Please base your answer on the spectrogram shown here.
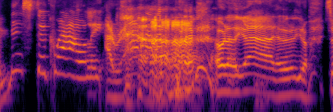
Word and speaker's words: Crowley: I'm retraining myself to say Crowley because apparently in a poem he rhymed his surname with unholy. So Right. it is Crowley. Of course, I want to say Mr. Crowley.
